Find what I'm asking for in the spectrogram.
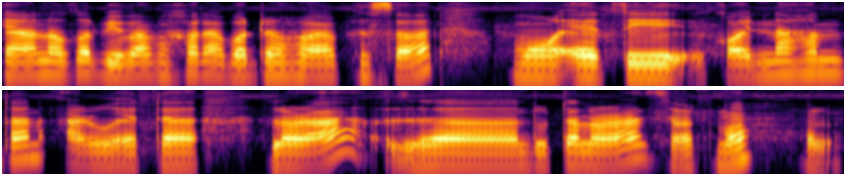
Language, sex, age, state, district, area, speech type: Assamese, female, 45-60, Assam, Dhemaji, rural, spontaneous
